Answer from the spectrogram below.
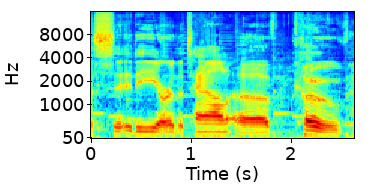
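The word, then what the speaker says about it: Cobh: Uh they don't have the letter V in the Gaelic language, but the BH when put together makes the V sound.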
